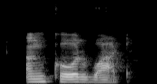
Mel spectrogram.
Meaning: Angkor Wat
- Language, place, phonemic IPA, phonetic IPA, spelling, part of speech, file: Hindi, Delhi, /əŋɡ.koːɾ ʋɑːʈ/, [ɐ̃ŋɡ̚.koːɾ‿ʋäːʈ], अंगकोर वाट, proper noun, LL-Q1568 (hin)-अंगकोर वाट.wav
